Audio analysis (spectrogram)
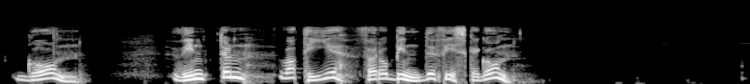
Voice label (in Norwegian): gan, Numedalsmål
